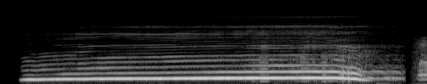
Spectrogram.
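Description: Whale call: one long call with many overtones, rising slightly in pitch for about three seconds, then sliding down in pitch and fading near the end.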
